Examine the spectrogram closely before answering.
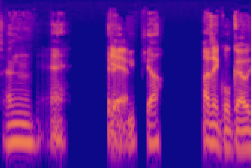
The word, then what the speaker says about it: Yautja: And when I looked up, I'm like, the closest thing I can think is Yautja. I sort of make the A sort of silent, and Yautja. I think we'll go with Yautja today.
